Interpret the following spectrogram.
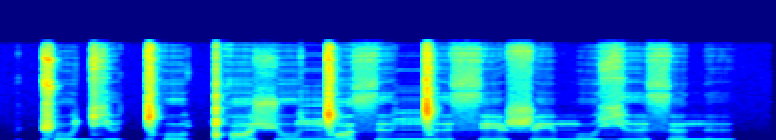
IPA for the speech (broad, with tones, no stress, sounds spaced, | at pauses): ǁ o˨ d͡ʑ ɨ˨ ǀʰ o˦ ǃʰ ɒ˦ ʃ o˦ ŋ͡ǀ ɒ˦ s ɨ˦ ŋ͡ǀ ɨ˦ s e˨ ʂ e˨ m o˨ ʑ ɨ˦˨ s ə˨ n ɨ˨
